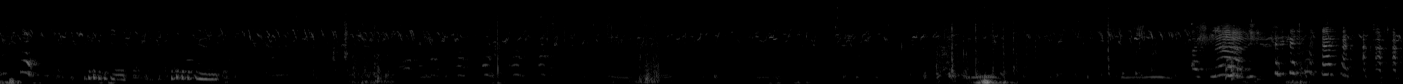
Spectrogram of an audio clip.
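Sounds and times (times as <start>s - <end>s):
faint bird chirping: 0.0s - 14.0s.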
